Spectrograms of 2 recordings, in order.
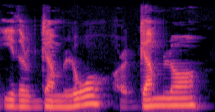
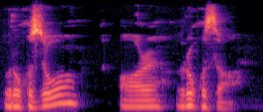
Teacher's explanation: So it's either a stop g or a fricative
